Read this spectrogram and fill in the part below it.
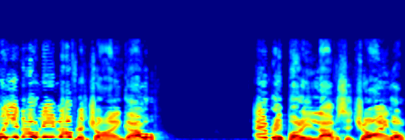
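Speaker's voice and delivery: put-on very high, grating-sweet, shrill, swooping, annoying Cockney accent. Acting out a band member in an imagined band scene: annoying Monty Python Cockney accent. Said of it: "a really annoying, like uh, Monty Python Cockney accent".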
